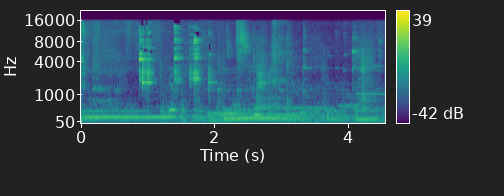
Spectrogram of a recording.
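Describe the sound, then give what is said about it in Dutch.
Wine glasses clink together several times in a toast, bright ringing taps overlapping irregularly, with a low hum of voices murmuring underneath throughout. “Dus op jullie aller gezondheid.”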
